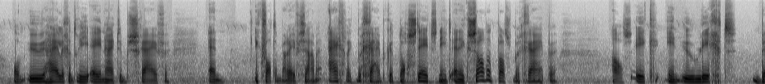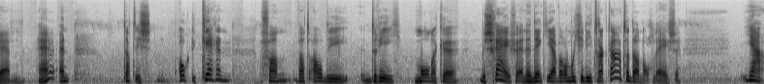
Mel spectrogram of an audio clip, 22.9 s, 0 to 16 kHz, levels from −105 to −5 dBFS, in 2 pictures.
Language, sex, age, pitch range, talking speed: Dutch, male, 60-79, 125-170 Hz, 160 wpm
